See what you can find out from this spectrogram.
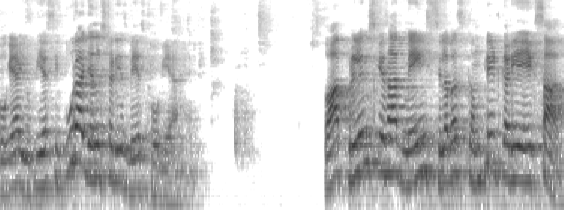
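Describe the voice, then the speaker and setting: Audible room echo surrounds a man speaking with a high pitch. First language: Telugu (speaking Hindi). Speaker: senior civil servant. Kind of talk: motivational talk to students. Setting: library hall with student audience.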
